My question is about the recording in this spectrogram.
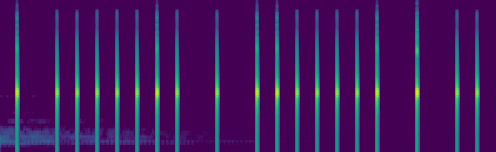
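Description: Keyboard typing sound effect from a chat-story app: a fast, even run of short, high-pitched ticks, about eight a second, one per letter typed, with a brief pause about a second in.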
